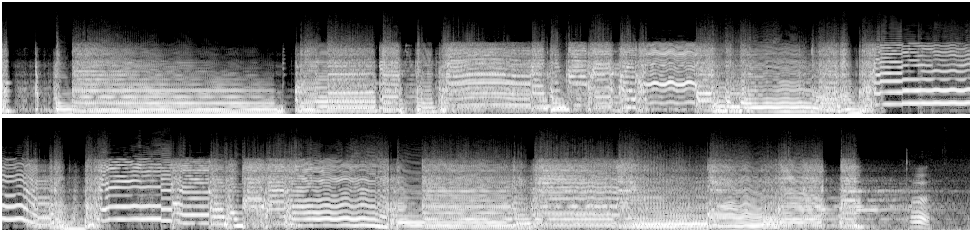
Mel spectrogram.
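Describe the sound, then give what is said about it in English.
A distorted electric guitar through a single mini humbucker plays a loud, continuous lead line of sustained notes with wavering bends and vibrato, heard on its own without any talking. “Just a single mini. Yeah, dude. Yeah. They have such a unique sound.”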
